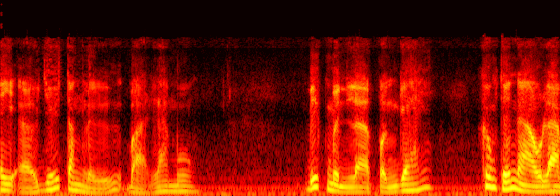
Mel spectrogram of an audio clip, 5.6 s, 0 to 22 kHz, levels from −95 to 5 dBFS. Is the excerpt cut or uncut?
uncut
